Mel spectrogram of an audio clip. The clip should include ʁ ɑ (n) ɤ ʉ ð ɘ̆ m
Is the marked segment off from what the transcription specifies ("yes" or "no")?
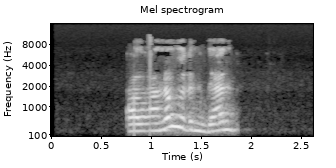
no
